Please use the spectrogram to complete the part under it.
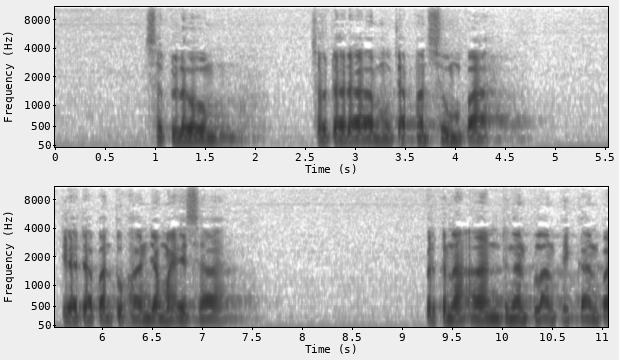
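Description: Men repeat words together through a microphone.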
